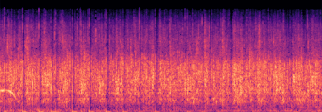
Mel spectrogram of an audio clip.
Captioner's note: audience applauding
